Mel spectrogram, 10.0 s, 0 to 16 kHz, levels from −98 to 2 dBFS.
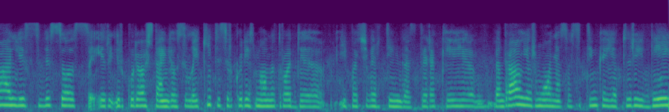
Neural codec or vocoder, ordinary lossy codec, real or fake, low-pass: codec, 16 kHz, 2 kbps, FreqCodec, smaller model; AAC, 96 kbps; fake; 7.2 kHz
